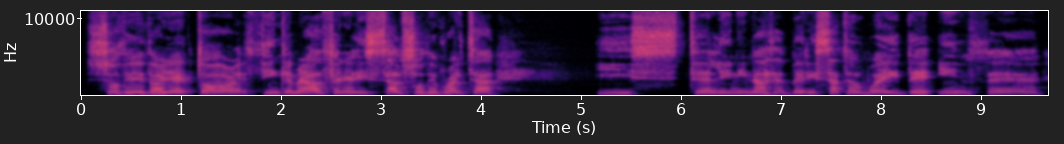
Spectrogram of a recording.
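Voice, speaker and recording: A woman's voice: fairly high pitch, level tone, takes it slowly, dark tone. A woman in her thirties with a Spanish accent, giving a candid film analysis with blunt asides. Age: 30s. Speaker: video essayist.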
